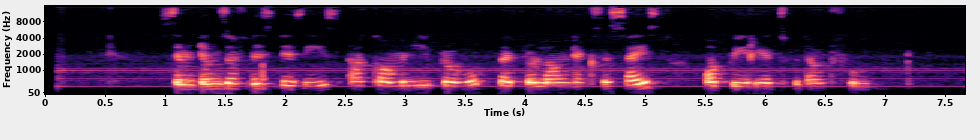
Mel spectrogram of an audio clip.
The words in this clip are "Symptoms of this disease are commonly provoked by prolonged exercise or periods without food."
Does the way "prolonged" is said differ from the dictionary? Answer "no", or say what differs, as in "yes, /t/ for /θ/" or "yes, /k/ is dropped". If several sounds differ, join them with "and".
no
